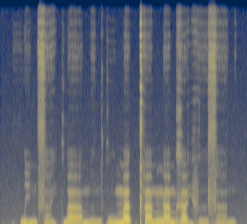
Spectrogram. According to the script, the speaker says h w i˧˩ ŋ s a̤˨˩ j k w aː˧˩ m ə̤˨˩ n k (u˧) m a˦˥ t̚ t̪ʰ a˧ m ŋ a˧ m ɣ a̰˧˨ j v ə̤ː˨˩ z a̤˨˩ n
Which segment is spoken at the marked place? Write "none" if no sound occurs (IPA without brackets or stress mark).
u˨˦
